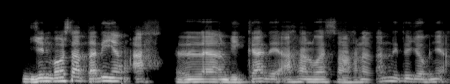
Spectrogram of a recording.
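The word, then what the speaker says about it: أهلاً بك: Adapun ahlan bika bisa kita artikan sebagai selamat datang juga. Seperti itu.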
